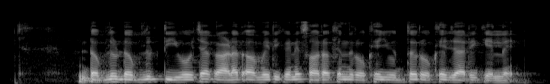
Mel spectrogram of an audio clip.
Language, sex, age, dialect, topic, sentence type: Marathi, male, 25-30, Varhadi, banking, statement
